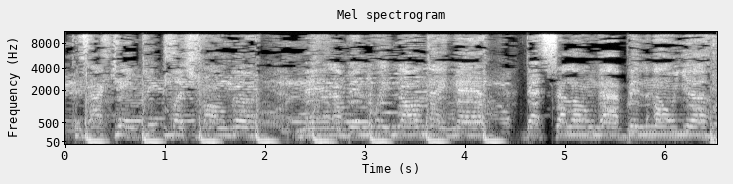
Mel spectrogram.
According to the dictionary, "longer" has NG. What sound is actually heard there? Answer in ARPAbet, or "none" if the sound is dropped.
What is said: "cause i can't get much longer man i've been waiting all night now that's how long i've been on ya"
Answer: NG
